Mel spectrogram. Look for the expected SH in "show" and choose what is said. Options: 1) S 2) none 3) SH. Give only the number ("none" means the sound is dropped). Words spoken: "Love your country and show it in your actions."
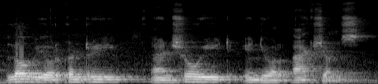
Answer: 3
